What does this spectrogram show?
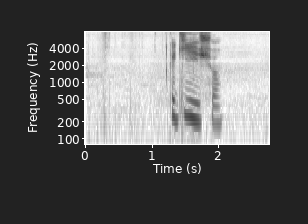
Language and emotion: Russian, neutral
